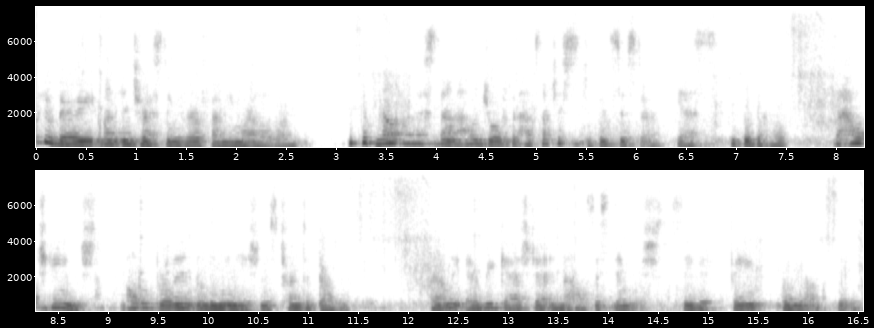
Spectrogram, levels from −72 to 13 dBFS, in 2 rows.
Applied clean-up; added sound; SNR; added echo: neural separator model SepFormer DNS4.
